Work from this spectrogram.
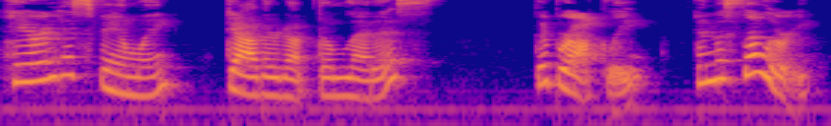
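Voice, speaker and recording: A woman storyteller reading a bedtime story aloud to children with expressive narration. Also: on the high side, moderate pace.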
